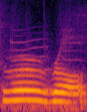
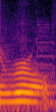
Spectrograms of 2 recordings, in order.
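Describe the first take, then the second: First: The word is split into two distinct parts. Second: The word is blended together as one smooth unit. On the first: Someone else says it this way. "like two parts" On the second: This is how the speaker normally says it. "But like I just say rural"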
